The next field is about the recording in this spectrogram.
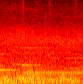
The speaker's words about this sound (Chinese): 这个洋是印度洋半岛，这是印度洋吗？印度洋水，非常大的浪和轰，轰，非常大的浪和风。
